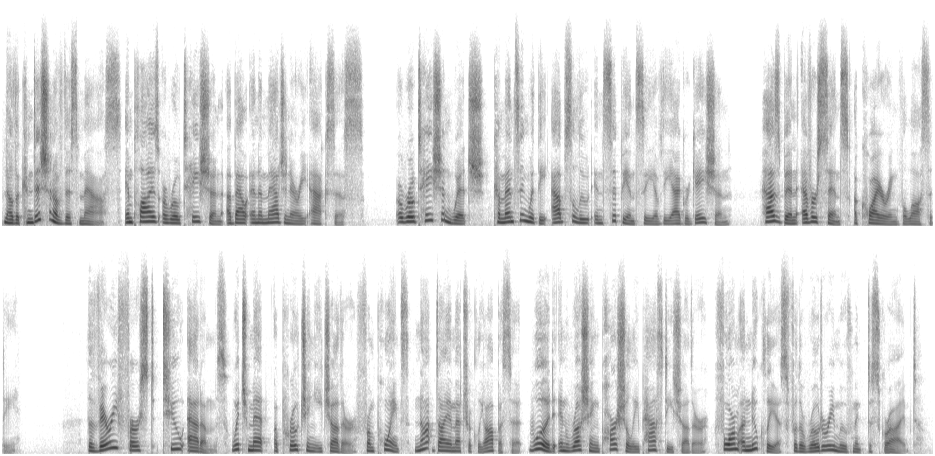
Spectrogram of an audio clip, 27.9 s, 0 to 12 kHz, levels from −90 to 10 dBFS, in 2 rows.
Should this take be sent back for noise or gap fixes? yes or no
no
